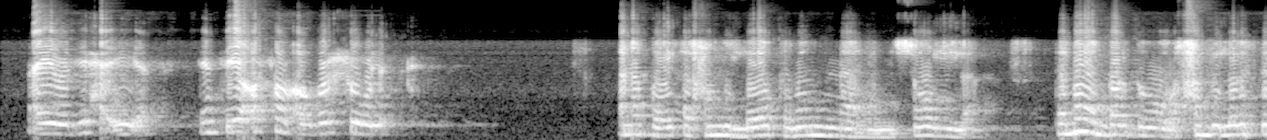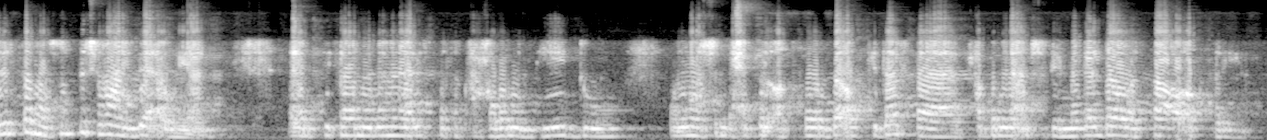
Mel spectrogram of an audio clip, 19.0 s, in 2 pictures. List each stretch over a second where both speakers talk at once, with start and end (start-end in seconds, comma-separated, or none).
none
